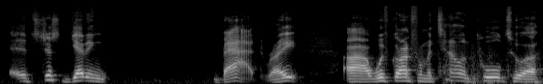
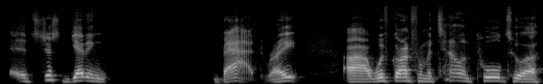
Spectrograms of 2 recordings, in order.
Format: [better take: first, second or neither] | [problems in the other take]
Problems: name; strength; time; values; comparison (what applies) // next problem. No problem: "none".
second | rain or running water; faint; throughout; 25 dB below the speech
